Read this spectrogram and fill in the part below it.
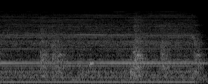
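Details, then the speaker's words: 2006 Dodge Ram 5.7 with very high mileage and an intermittent start-then-stall complaint: a steady electric hum for about two seconds at key-on that then cuts off cleanly, the normal fuel pump prime. "for the fuel pump primed right exactly what he said it was doing so alright verified the complaint now we'll start digging into it"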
